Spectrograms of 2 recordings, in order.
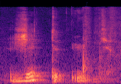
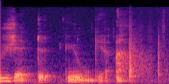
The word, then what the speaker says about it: Getahug: Jette Hugues. Voilà. Donc ce sont des petits oursons fabriqués à la main et articulés. Jette Hugues ou Jette Hugues. Voilà, je pense qu'on peut prononcer de 2 façons, hein, avec un joli petit ourson.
